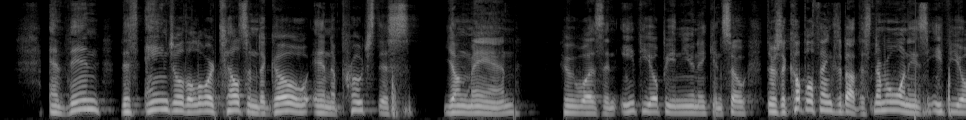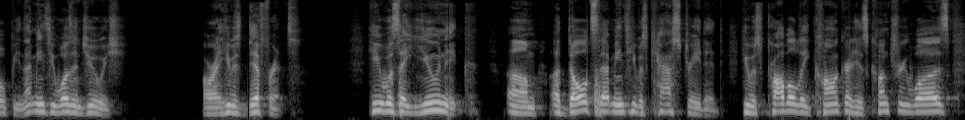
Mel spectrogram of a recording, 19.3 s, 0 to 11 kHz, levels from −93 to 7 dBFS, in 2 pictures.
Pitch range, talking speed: 135-170 Hz, 195 wpm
